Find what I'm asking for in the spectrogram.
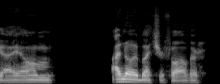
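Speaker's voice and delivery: ordinary talk, nothing marked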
